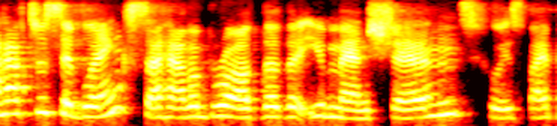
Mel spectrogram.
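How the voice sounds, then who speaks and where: Her tone is bright and sharp. This woman talks at a fairly quick pace with ordinary pitch variation. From Belarus. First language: Russian or Belarusian. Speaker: entrepreneur. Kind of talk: interview.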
